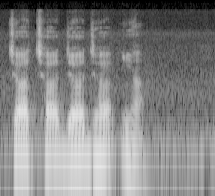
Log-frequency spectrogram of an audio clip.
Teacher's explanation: ये किसके माध्यम से बोला जाता है? तालब यानी तालु के माध्यम से। तालु के माध्यम से ये 5 वर्ण। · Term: च वर्ग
